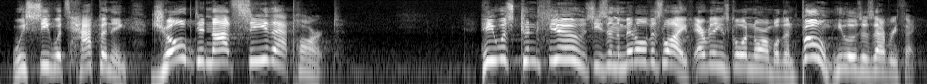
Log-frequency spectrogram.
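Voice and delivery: high, loud, impassioned preaching; preaching at full force. Acted. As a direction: drive the point home with fervor. Preaching climax, much higher.

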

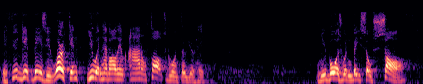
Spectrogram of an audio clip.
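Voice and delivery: ordinary talk

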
